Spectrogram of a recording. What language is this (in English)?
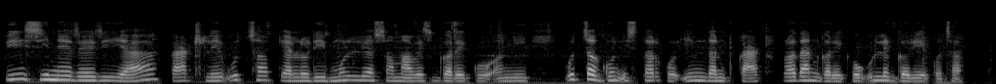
Nepali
